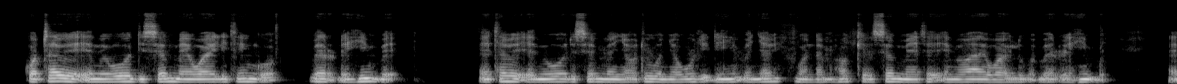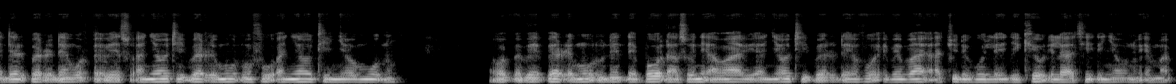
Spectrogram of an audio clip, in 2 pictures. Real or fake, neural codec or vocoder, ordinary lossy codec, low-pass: real; none; none; none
